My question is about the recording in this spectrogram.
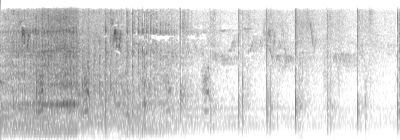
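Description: Background music that stops about a second in, followed by a string of sharp, irregular knocks, several a second, over a quiet background.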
